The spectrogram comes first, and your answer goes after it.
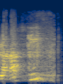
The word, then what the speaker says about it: Blavatsky: To the Theosophical movement and New Age movement, and then Madame Blavatsky was the mother of the Theosophical movement, as I pronounced that right?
